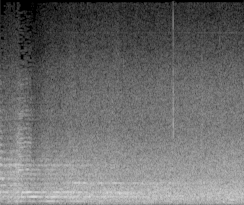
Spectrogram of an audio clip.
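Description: Saxophone playing long held notes: a lower note for about the first second, then a higher one held for most of a second, over steady hall noise.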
